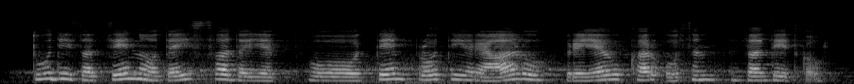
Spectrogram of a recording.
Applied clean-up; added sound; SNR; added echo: none; Wind; 19 dB; reverberation time 1.7 s.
